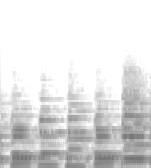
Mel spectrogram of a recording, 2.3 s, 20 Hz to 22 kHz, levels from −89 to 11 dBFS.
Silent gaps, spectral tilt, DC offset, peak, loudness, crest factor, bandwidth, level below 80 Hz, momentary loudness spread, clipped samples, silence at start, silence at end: none; -9 dB/octave; under 0.1%; -26 dBFS; -40 LUFS; 14 dB; 5.6 kHz; -82 dBFS; 7 LU; under 0.1%; 0 s; 0 s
